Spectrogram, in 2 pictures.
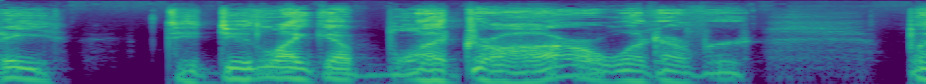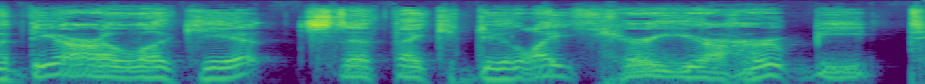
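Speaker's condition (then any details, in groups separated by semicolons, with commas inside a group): Spinocerebellar ataxia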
